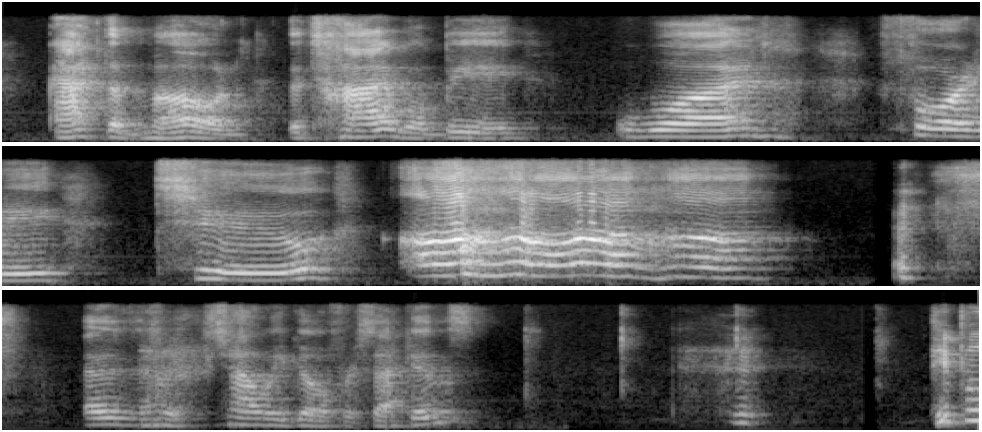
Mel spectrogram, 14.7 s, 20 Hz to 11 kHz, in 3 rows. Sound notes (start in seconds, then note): 10.2 groans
